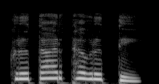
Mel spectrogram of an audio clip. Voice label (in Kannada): "ಕೃತಾರ್ಥವೃತ್ತಿ", Kannada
